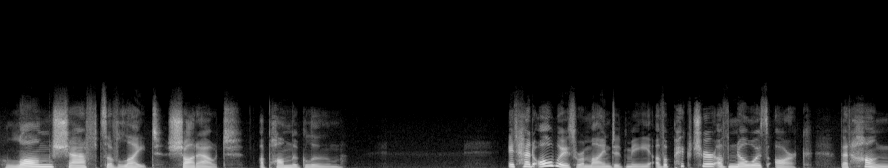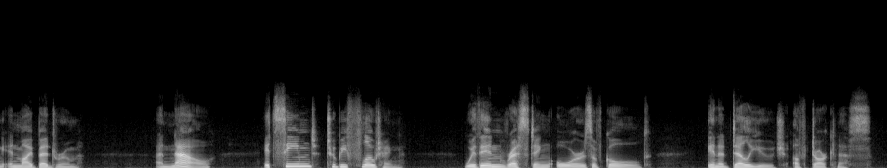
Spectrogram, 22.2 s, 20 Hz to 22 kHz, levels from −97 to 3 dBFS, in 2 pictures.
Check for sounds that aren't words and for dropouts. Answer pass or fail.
pass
